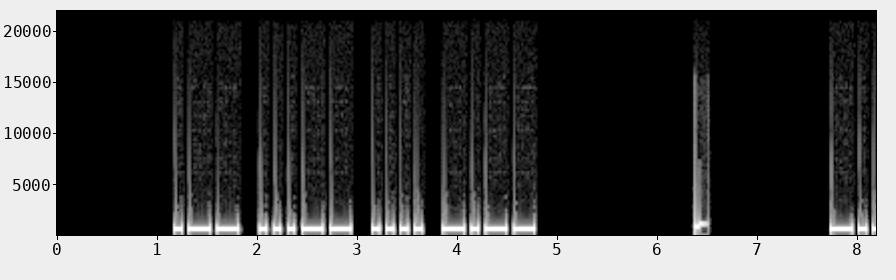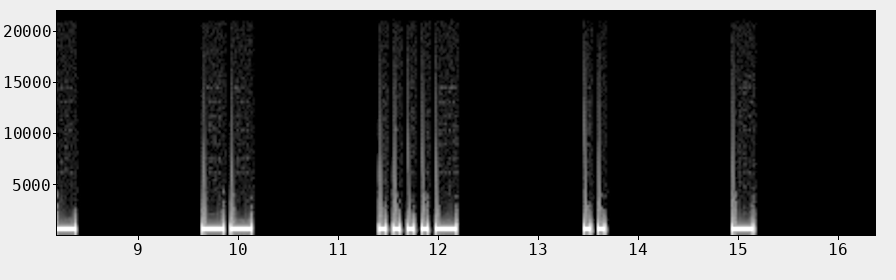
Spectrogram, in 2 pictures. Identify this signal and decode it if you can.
Morse code, heard as a keyed tone, about 17 wpm, spaced as for 8 wpm, 700 Hz. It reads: W3HY KM4IT
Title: USA Call Signs - 6x Character Spacing - 17wpm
